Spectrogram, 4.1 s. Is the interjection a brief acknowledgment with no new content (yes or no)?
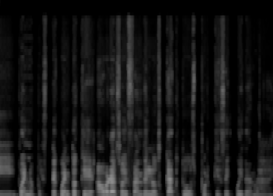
no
